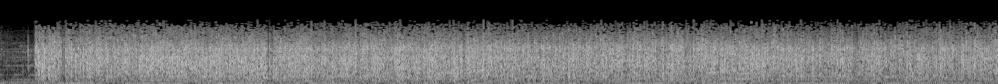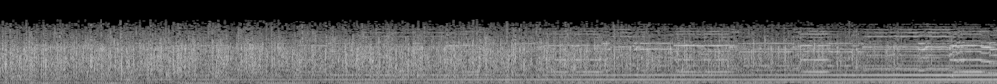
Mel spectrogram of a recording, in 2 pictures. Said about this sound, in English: Right. Company, start clapping.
